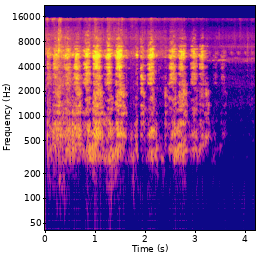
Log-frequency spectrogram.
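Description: A metal spoon scraping and stirring curry in a wok, rasping strokes about four times a second that stop a little after three seconds in.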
